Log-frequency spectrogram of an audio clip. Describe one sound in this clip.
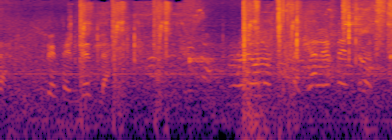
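Blaster guns fire in a rapid exchange of shots.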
